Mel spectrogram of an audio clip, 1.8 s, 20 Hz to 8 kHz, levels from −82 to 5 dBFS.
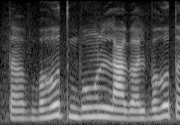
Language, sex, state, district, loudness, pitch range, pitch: Maithili, female, Bihar, Purnia, -18 LUFS, 185-230 Hz, 200 Hz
